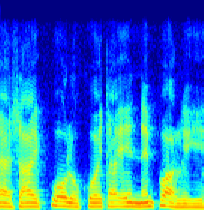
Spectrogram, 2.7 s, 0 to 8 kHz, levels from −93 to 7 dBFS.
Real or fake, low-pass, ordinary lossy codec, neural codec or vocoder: real; 7.2 kHz; Opus, 64 kbps; none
